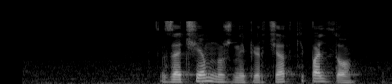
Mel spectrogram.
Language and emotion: Russian, neutral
